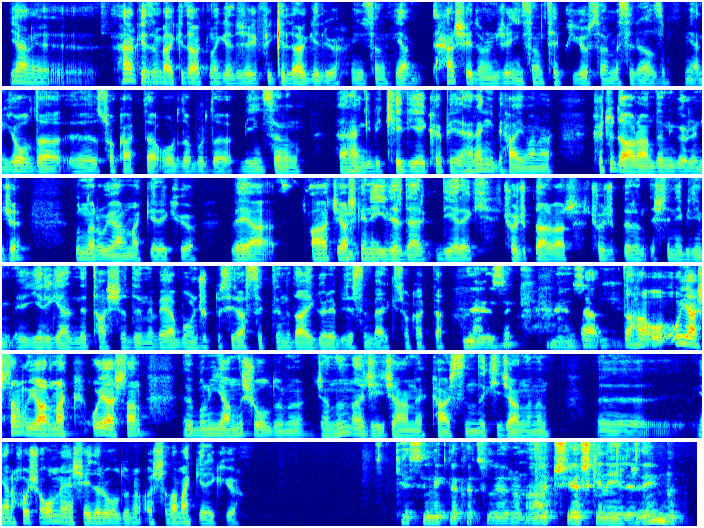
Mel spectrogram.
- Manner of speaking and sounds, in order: other background noise; tapping; static
- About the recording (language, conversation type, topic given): Turkish, unstructured, Hayvanların hakları insan hakları kadar önemli mi?
- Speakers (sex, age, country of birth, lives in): male, 25-29, Turkey, Germany; male, 35-39, Turkey, Spain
